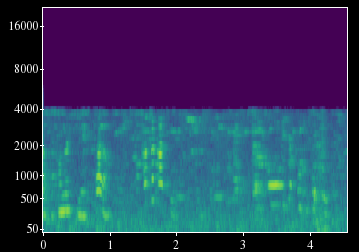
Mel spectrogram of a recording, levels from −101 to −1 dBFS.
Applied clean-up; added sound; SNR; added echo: classical method WPE with log-MMSE.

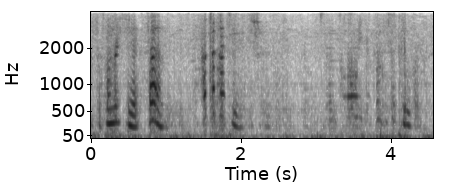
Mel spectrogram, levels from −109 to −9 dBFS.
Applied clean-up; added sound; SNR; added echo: neural separator model SepFormer WHAMR!.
